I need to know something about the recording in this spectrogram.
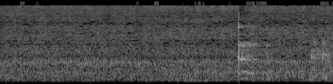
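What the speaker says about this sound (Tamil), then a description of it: "நல்லா கிளறி விடுங்க, அந்த சாரமும் இறங்கிட்டோம்." Mutton stirred with ginger garlic paste in a hot pan, a steady hissing sizzle with a brief scrape of the spoon against the pan near the end, no talk.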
